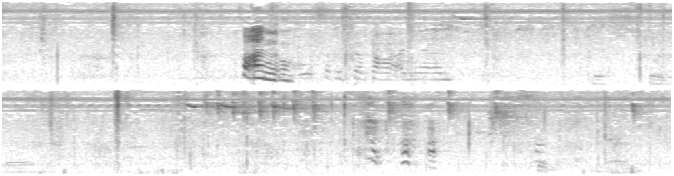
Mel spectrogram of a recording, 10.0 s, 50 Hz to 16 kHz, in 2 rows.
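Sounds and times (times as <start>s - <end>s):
footsteps on a stony path: 0.0s - 10.0s.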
